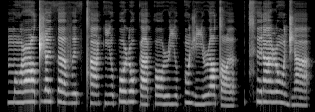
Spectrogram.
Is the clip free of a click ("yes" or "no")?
yes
